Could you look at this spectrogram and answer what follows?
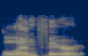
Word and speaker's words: Llanfair: And one thing I did notice that, and I want to make sure I pronounce this right. You're from, is it Llanfair in Wales?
